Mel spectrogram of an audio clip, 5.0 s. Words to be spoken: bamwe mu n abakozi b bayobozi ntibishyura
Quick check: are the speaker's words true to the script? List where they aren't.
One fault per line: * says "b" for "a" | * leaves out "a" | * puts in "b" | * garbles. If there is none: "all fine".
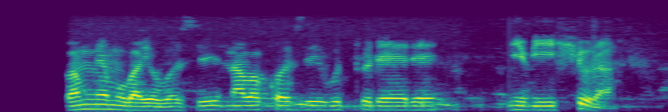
* puts in "bayobozi"
* says "uturere" for "bayobozi"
